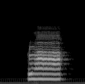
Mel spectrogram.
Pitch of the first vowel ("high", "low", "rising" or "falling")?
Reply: high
